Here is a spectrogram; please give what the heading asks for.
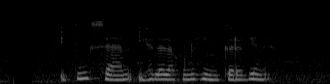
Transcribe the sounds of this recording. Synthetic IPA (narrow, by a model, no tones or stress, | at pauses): it̪iŋsæːmiɦɐlɐlɐkunuɦimikəɾəʋjenə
